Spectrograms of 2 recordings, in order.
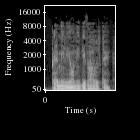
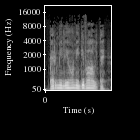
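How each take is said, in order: First: "per milioni di volte" said low and soft, a tired soldier; weary soldier. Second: "per milioni di volte" repeated in the narrator's own voice, a touch higher; stunned echo. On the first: A soldier telling the narrator his suffering, low and weary. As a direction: let "milioni" sink, heavy and resigned. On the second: The narrator repeating the soldier's words in disbelief. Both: Acted.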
